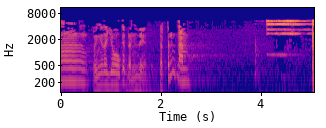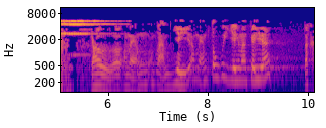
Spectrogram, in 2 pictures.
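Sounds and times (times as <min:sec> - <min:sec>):
speech: 0:00.0 - 0:02.7, 0:05.6 - 0:10.1
Buddhist temple bell struck during an incense and lamp offering: 0:04.1 - 0:06.5.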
